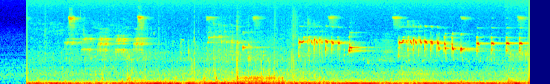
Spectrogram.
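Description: Bald eagle calls: a series of thin, high chittering whistles and piping notes, repeated in short bursts over low rumbling background noise, clear.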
